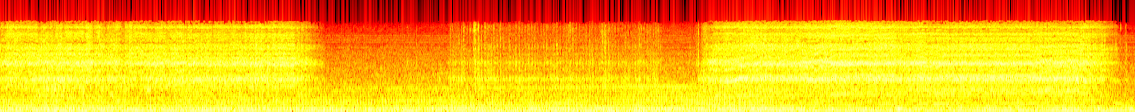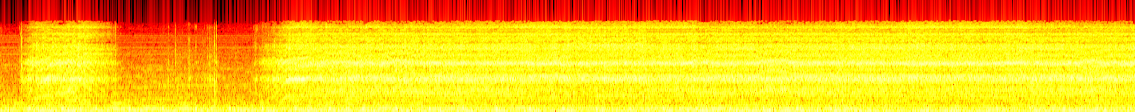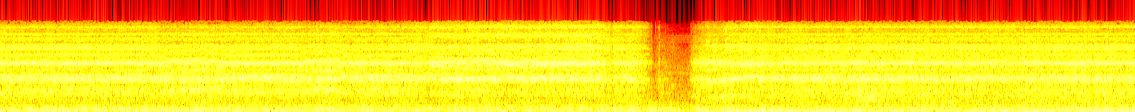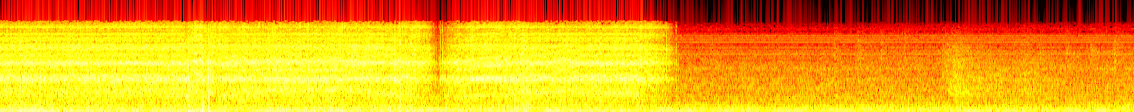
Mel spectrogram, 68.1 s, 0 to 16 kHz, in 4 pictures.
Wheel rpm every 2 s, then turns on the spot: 120, 110, 40, 10, 20, 90, 160, 160, 60, 20, 50, 160, 160, 160, 160, 160, 160, 160, 160, 160, 160, 130, 100, 160, 160, 160, 160, 160, 140, 150, 70, 0, 0, 0.
6-10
